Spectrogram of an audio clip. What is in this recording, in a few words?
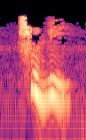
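"顺利", Mandarin Chinese; chinese flashcards; hsk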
